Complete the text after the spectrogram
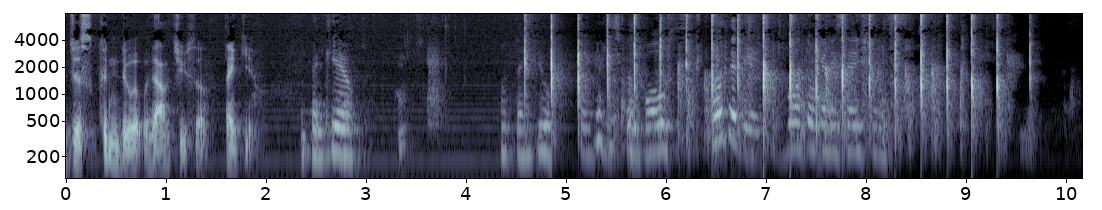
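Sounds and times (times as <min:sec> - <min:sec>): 
speech: 0:00.0 - 0:03.0, 0:04.4 - 0:08.6
applause: 0:04.6 - 0:09.8.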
